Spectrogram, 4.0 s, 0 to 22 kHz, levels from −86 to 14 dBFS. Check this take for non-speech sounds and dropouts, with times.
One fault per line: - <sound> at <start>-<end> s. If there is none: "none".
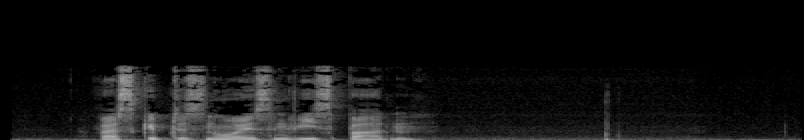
- laugh at 3.0-3.3 s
